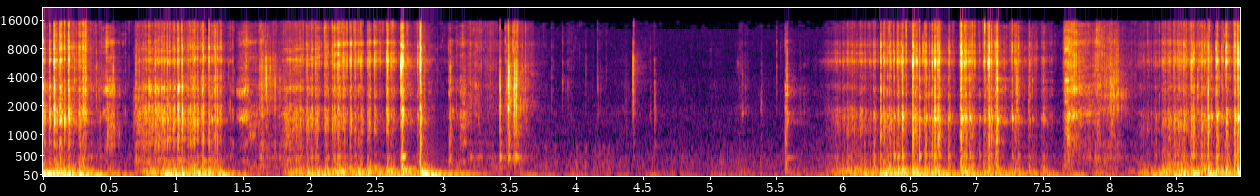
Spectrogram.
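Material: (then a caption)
Soap. A utility knife blade shaves and scrapes a solid, dry, amber-orange-brown rectangular bar of soap, sending curls falling. Bright, crackly scraping comes in dense rasping bursts, pauses for about two seconds with only a few faint ticks, then resumes in a steady run of shaving strokes.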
